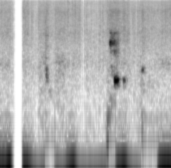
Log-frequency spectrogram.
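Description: Near silence: faint room tone with a few faint clicks, the clearest about one and a half seconds in.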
